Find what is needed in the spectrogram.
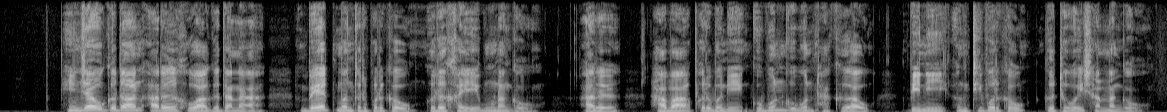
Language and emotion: Bodo, neutral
